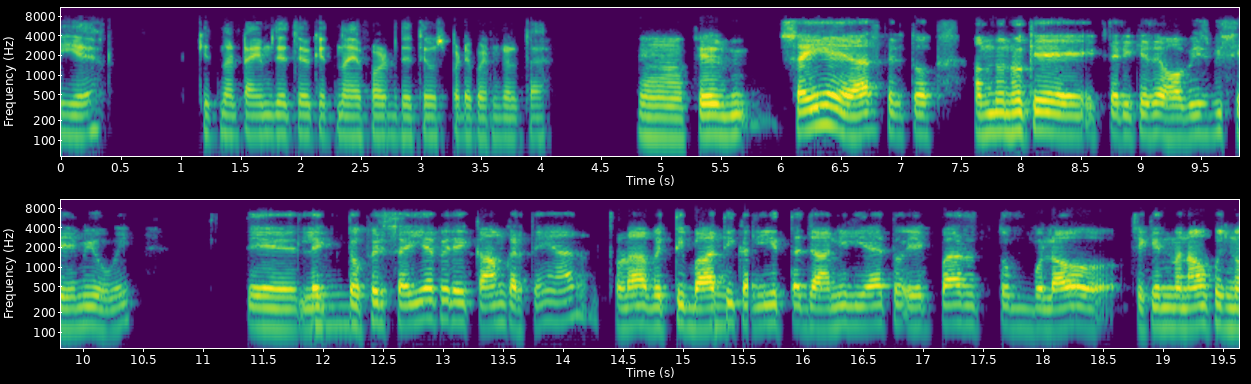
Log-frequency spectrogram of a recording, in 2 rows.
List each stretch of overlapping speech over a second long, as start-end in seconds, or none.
none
